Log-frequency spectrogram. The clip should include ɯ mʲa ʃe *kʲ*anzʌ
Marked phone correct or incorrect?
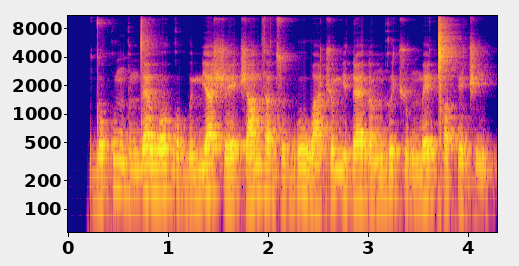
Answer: incorrect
